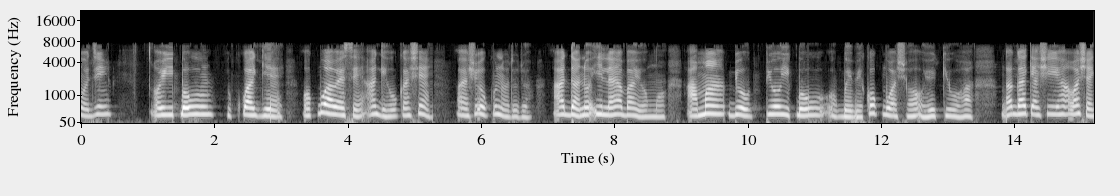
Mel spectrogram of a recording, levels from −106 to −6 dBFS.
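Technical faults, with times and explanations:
1.33, 2.81, 5.24 (just before "oya shokunu dodo adano"), 10.91 (after "ngino amma byo pyo") and 13.86 s (after "she oyo kiwo ha"): concealed Bluetooth headset packet loss. Gaps of 15 to 53 ms are filled by repeating recent waveform, giving brief buzzy patches with a slight warble on recovery.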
